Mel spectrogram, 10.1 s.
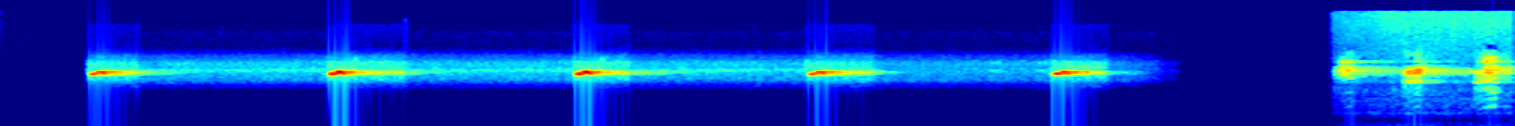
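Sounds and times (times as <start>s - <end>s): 
Eurasian teal Anas crecca giving short high whistled notes: 0.6s - 1.3s, 2.0s - 2.9s, 3.8s - 4.6s, 5.3s - 6.0s, 6.9s - 7.6s, 8.9s - 10.0s.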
